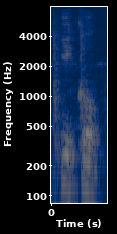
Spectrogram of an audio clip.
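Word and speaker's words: echo: खत्म यानी कि साइलेंट अब ई सी एच ओ एच के बाद में ओ आया मतलब एच गया अब इसे क्या पढ़ेंगे इको क्या पढ़ेंगे इ को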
